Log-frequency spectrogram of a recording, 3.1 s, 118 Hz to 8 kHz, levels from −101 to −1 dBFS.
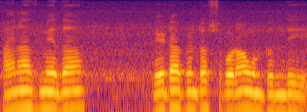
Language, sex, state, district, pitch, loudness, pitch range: Telugu, male, Andhra Pradesh, Krishna, 130 Hz, -16 LUFS, 120-130 Hz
